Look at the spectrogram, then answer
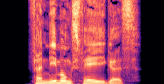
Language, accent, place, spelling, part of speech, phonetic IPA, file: German, Germany, Berlin, vernehmungsfähiges, adjective, [fɛɐ̯ˈneːmʊŋsˌfɛːɪɡəs], De-vernehmungsfähiges.ogg
- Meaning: strong/mixed nominative/accusative neuter singular of vernehmungsfähig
